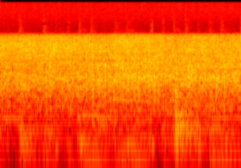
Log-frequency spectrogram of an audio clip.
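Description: Burger patties sizzling on a Blackstone flat-top griddle, a steady dense crackle and hiss close up with faint scraping, continuous throughout with no voices.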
